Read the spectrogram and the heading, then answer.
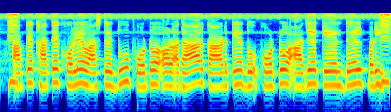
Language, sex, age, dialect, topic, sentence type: Maithili, female, 36-40, Angika, banking, question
